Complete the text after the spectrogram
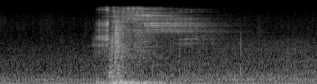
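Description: A car engine roars briefly with a whooshing burst.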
